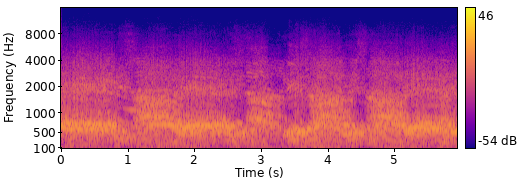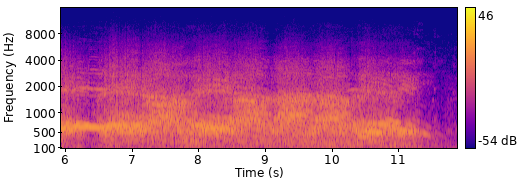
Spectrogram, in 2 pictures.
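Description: A large crowd loudly chants the holy name in unison during kirtan, voices rising and falling in a steady repeating rhythm of phrases, sustained at full volume for about twelve seconds before fading at the end.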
